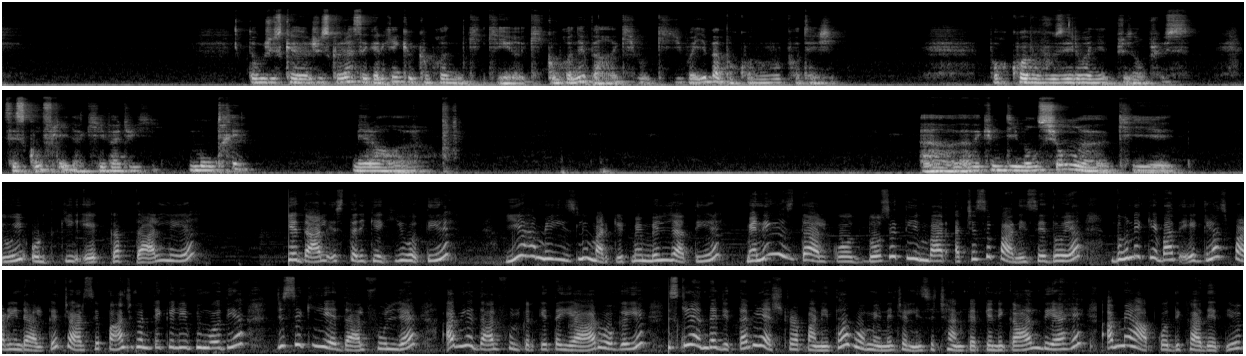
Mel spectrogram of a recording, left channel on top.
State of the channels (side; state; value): both; different; correlation 0.00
